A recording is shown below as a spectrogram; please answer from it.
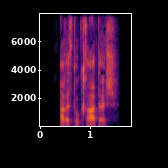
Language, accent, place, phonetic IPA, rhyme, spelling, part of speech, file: German, Germany, Berlin, [aʁɪstoˈkʁaːtɪʃ], -aːtɪʃ, aristokratisch, adjective, De-aristokratisch.ogg
- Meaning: aristocratic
